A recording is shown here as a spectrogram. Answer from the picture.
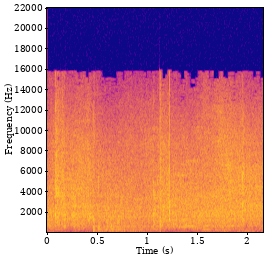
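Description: Ice hockey play in an indoor rink: a steady scrape and hiss of skates on the ice, broken by a few sharp clacks of sticks and puck, with voices in the stands.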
